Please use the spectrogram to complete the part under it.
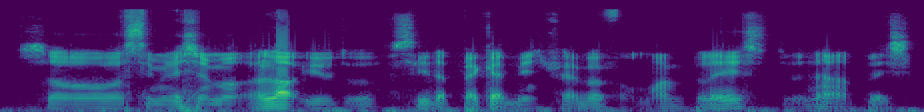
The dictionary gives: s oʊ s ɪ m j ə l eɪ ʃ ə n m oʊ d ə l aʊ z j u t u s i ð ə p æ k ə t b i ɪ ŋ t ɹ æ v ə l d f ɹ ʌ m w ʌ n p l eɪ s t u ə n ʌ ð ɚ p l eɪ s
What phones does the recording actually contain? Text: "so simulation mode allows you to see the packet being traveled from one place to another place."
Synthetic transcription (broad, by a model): s oʊ s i m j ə l eɪ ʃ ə n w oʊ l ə l aʊ j u t u s i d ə p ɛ k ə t b i ɪ ŋ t ɹ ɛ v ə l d f ɹ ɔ m w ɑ n p l eɪ s t u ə n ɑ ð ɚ p l eɪ s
